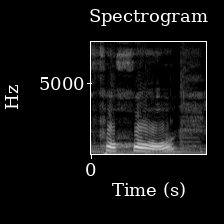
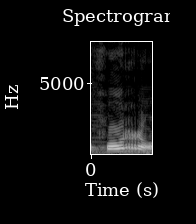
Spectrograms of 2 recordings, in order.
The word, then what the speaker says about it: forró: Bueno, precisamente te quería preguntar sobre eso, porque tú dices fojó, pero se escribe F-O-R-O, que digamos en español lo leeríamos como forro o forró, ¿cierto? Sí. Pero se pronuncia sí. Fojó. – Sí, en portugués lo que es la doble R se pronuncia como H en inglés o J en español, fojó.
